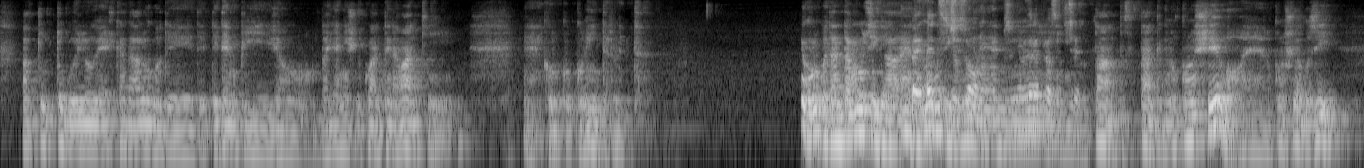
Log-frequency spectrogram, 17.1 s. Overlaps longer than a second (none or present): present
